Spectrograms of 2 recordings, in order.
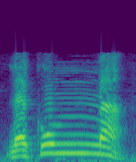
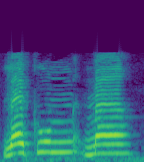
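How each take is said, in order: First: The two m sounds merge into one. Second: The m is articulated twice, separately. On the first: The speaker calls it right. "أطبقنا على ميم ساكنة وفتحنا على ميم متحركة" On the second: The speaker calls it wrong. "يعيد الحرف مرتين ويكرر المخرج"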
